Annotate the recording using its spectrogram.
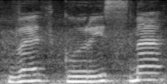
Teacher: را کو میں نے باریک پڑھا کیونکہ را کے نیچے زیر ہے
